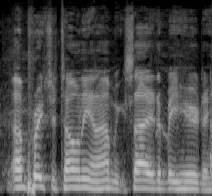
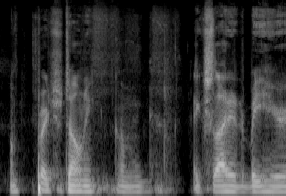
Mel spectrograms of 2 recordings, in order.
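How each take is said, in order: First: It is said with lively energy. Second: It is said flatly, with little energy.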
